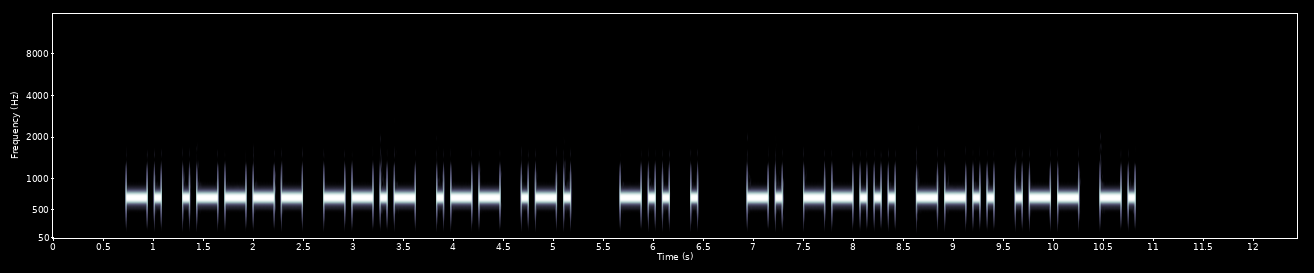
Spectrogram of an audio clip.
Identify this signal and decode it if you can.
Morse code, heard as a keyed tone, about 17 wpm, 700 Hz. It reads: N1QWR DE N7ZWN
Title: USA Callsign DE Callsign - 5 Characters - 17wpm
